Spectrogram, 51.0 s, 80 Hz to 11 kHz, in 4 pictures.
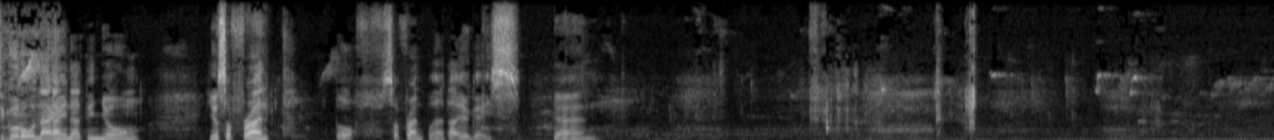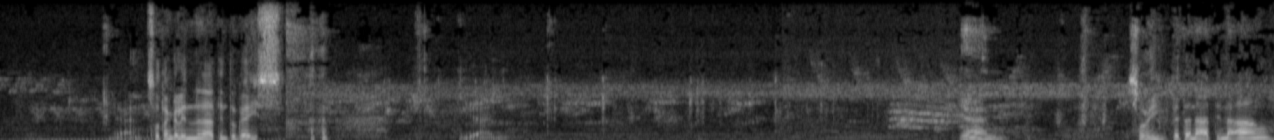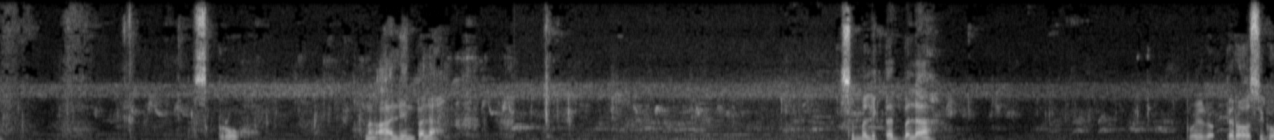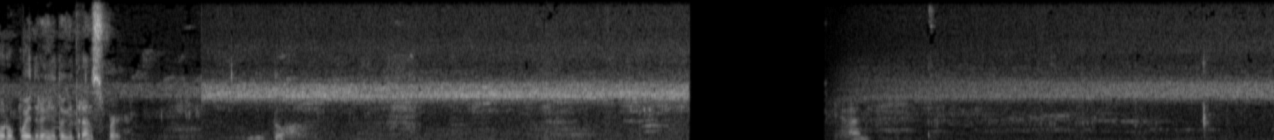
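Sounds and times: insects buzzing: 7.8s - 37.7s, 38.4s - 45.1s, 46.6s - 50.9s.

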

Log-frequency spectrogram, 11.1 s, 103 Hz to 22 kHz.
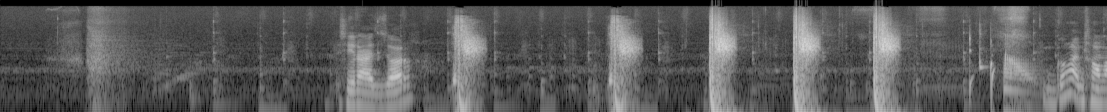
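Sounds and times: hand slaps with heavy thud: 4.6s - 4.9s, 6.1s - 6.4s, 7.1s - 9.1s.

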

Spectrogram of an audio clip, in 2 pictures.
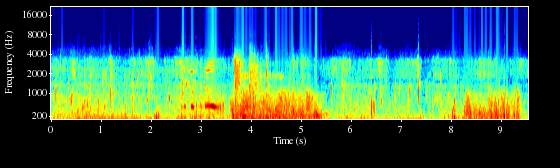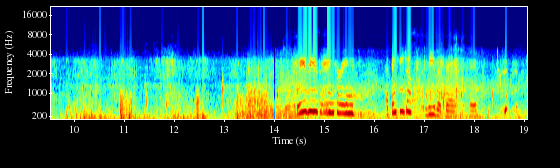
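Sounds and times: wading through shallow water: 0.0s - 19.0s
wind gusting on microphone: 0.0s - 19.0s.

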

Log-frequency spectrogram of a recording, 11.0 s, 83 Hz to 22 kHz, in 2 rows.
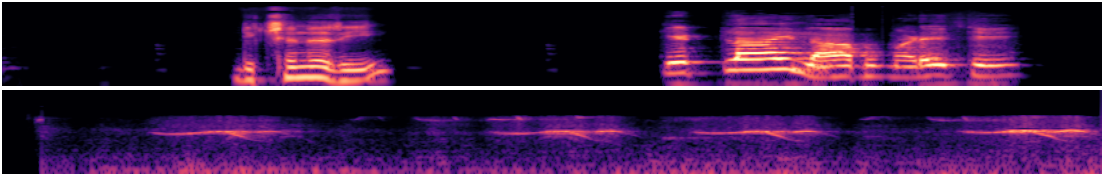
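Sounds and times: steady low rumble: 5.7s - 11.0s
bird whistled call: 6.2s - 11.0s.

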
